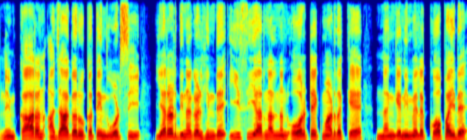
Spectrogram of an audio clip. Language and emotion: Kannada, angry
